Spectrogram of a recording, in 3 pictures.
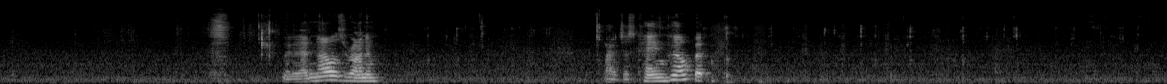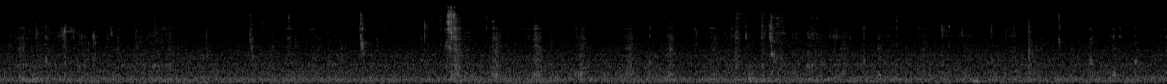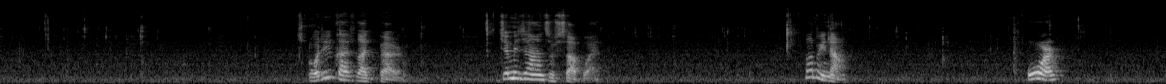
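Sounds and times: person chewing potato chips: 0:02.2 - 0:02.8, 0:03.8 - 0:06.1, 0:07.1 - 0:26.0, 0:29.6 - 0:31.4.

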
